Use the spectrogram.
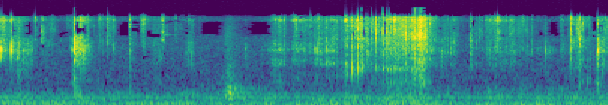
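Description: A metal utility blade scrapes and shaves the pre-scored grid surface of a solid, rectangular, multicolored soap bar with a glitter coating, held in hand. Bright, dry crunching and scratchy scraping come through in short bursts over a faint low hum, with a few sharper crackles standing out.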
